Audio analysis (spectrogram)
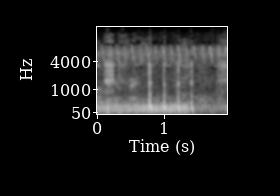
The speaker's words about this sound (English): Ah, the sound of a 70s chopper. Yeah. They sound so chirpy back then. Yeah, they did.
